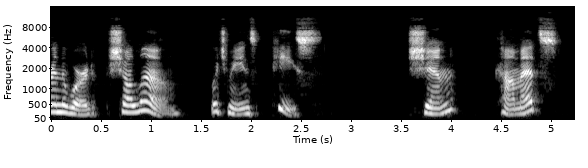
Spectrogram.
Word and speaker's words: Shalom: shin is the first letter in the word Shalom which means peace shin Komets lumidee : love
